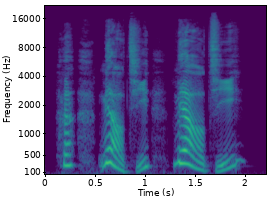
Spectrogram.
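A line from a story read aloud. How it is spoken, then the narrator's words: Clapping, laughing. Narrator (Chinese): 段誉拍手笑道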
